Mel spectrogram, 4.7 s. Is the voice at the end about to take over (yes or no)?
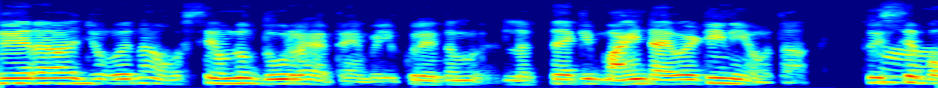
no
